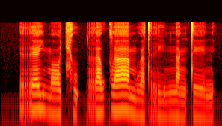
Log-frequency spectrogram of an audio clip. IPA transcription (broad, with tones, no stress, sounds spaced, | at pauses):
r ɛː˥˩ j m ɔː˧ t͡ɕʰ u˨˩ ʔ p r a˦˥ w k l aː˥˩ m u˨˩ a̯ t r iː˩˦ m n a˨˩ ŋ t e˨˩ n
